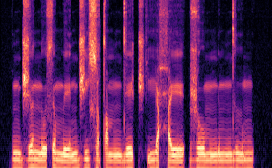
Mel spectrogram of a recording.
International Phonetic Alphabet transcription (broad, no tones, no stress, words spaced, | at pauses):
nd͡ʒə nʊsəm end͡ʒiʑətˤəm nde t͡ʃʼi ħe | ʐomŋemndɯm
